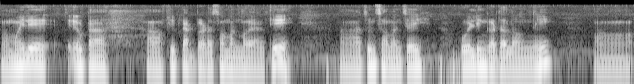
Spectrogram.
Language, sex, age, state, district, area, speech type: Nepali, male, 30-45, West Bengal, Kalimpong, rural, spontaneous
